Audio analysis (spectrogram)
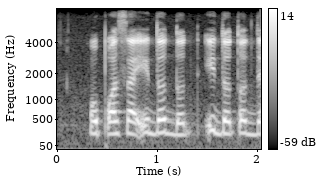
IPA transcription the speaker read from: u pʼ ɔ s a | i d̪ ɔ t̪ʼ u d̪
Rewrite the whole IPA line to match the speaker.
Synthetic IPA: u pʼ ɔ s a | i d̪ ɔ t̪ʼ ɔ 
